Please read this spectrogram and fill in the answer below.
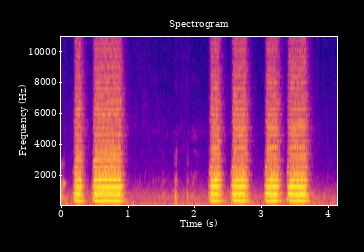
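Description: Winnebago Forza motorhome's horn honking loudly three times in pairs, each a short toot followed by a longer blast on one steady tone, heard from inside the cab.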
